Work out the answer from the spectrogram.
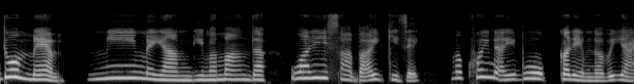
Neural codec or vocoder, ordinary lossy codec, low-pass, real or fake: codec, 32 kHz, 1.9 kbps, SNAC; none; 10.8 kHz; fake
